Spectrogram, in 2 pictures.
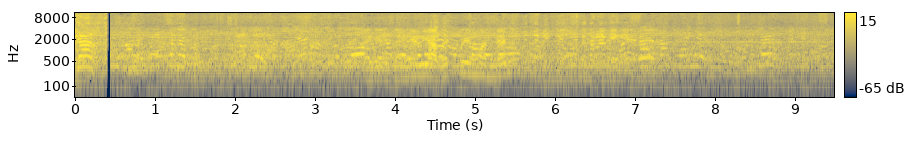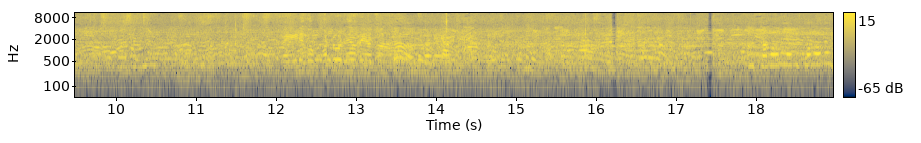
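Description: A large crowd of men and women chatters loudly all around outdoors.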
